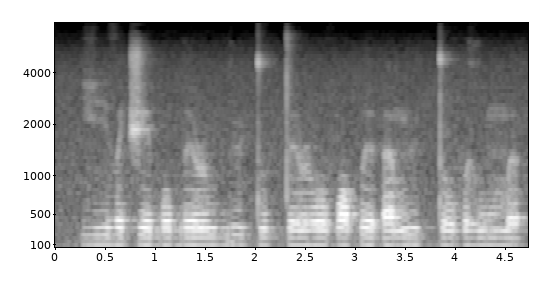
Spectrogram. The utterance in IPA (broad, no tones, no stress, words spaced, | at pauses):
ɣiðə t͡ʃebo bɘɹu bʉtːu tːɘɹofɔ pɘ ʔɜmʉtːo fəɣumːə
